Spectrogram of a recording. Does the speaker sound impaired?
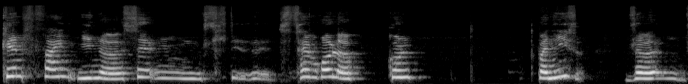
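Yes: stuttering; led to rejection from computer science master's program; here repeated sounds, blocks.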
